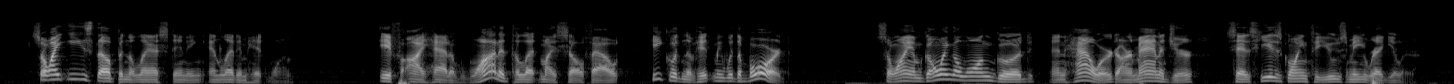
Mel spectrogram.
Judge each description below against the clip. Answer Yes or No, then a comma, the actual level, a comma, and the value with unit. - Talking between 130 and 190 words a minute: No, average, 200 wpm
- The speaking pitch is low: Yes, low, 130 Hz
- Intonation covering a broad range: Yes, wide, 7.3 semitones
